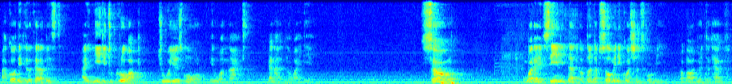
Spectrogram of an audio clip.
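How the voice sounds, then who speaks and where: A middle-aged man from Senegal, whose first language is not English, gives a personal lecture in a large hall, speaking in a measured, reflective way with many pauses. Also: mid-range voice, distant mic. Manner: reflective, measured, pausing often. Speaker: professor giving a lecture. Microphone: handheld mic, far camera. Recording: echoey hall mic with room noise.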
